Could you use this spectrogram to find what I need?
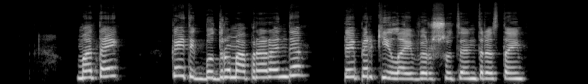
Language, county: Lithuanian, Panevėžys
